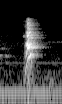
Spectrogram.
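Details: A little house dog waiting at the door, barking to be let inside: a single abrupt, bright bark rising quickly and fading within a quarter second, with a quiet background hum.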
